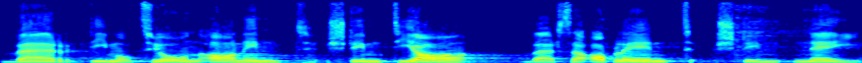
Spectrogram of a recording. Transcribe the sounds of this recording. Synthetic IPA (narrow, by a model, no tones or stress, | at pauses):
vɛːɾd̥imot͡sjoːnɑːnɪmtʃtɪmtjɑː | vɛːɾsəʔɑb̥leːntʃtɪmtnɛɪ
